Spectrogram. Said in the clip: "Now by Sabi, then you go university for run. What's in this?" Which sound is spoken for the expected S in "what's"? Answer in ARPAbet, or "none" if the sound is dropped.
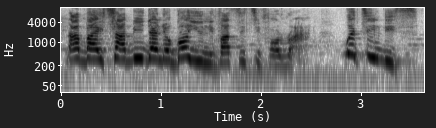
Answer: none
